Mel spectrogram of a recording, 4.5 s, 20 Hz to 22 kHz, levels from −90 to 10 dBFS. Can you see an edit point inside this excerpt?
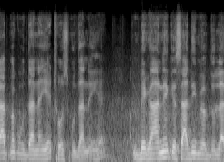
yes; 1 cut; at 2.4 s

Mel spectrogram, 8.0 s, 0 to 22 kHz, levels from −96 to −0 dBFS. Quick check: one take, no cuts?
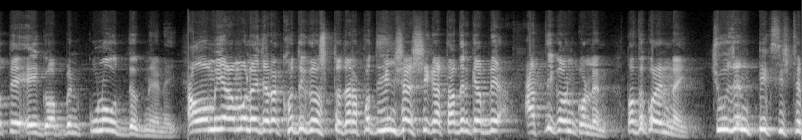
no; 2 cuts; at 1.9 s, 7.0 s

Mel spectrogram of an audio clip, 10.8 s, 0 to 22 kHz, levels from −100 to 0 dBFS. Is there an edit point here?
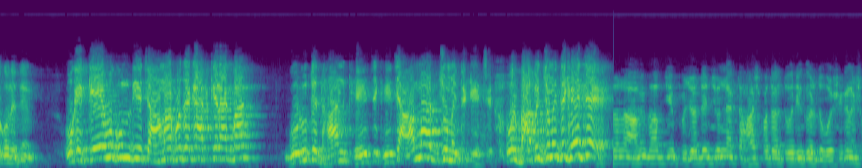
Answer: yes; 1 cut; at 7.7 s

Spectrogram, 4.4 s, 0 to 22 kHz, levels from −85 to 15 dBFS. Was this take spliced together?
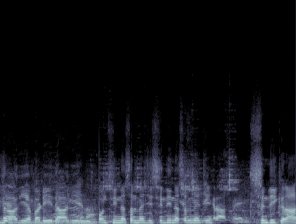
yes; 1 cut; at 1.5 s

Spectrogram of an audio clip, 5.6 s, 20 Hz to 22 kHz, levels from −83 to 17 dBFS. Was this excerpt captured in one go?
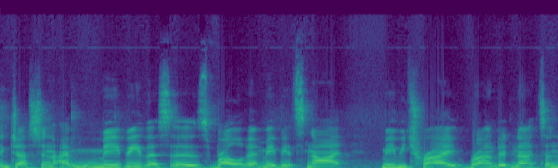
yes; 0 cuts

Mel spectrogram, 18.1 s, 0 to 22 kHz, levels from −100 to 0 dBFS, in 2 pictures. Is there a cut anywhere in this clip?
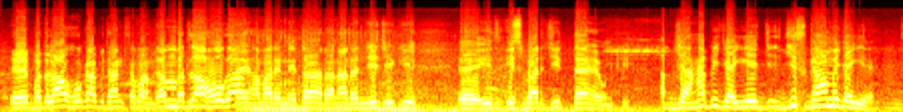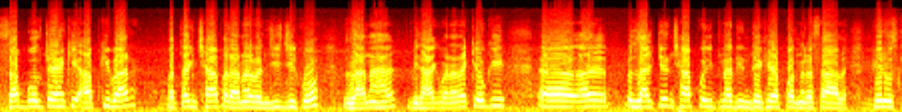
yes; 2 cuts; at 2.4 s, 6.7 s

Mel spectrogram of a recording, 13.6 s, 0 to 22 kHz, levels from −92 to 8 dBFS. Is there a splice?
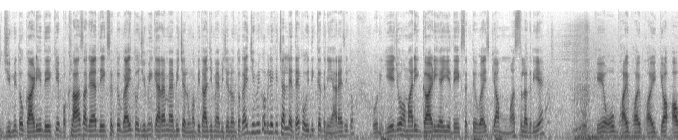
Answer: no; 0 cuts

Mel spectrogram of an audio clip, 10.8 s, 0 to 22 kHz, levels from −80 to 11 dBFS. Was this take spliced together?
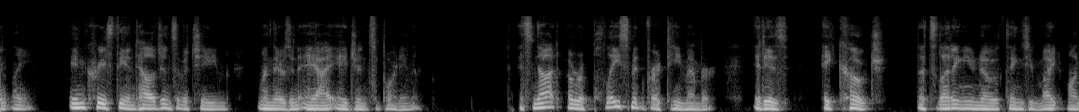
no; 0 cuts

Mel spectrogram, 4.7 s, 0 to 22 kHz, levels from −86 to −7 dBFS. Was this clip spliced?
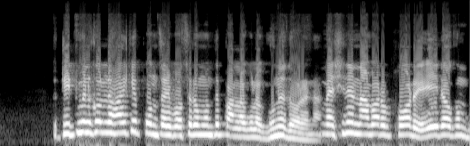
yes; 1 cut; at 3.2 s

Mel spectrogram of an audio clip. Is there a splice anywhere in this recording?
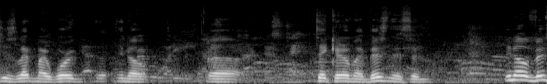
no; 0 cuts

